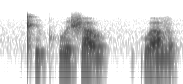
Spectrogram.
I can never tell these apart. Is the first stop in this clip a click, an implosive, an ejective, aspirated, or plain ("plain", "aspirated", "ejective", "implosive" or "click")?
aspirated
